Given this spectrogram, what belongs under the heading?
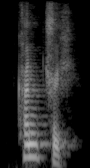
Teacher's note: when we have t r t r together usually sounds like c-h-r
